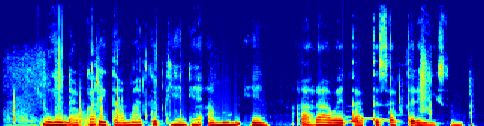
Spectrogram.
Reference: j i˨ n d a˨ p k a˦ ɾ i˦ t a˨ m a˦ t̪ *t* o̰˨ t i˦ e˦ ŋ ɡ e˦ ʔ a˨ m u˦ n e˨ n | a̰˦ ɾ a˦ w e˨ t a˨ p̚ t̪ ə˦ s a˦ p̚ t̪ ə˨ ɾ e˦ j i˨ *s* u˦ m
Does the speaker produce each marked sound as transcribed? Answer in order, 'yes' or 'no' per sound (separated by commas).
no, yes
